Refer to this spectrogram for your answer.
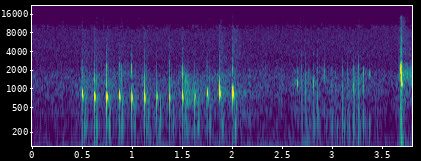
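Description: Dice clatter in a quick run of sharp, hollow clicks that slow and scatter, then one louder click lands at the end. No one speaks.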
